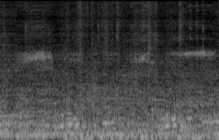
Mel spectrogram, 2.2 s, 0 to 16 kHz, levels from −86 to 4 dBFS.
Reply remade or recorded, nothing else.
remade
